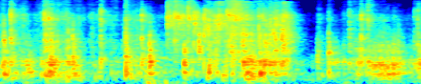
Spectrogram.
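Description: A clear plastic bag crinkling and rustling in the hands, with many light clicks of small plastic toy accessories knocking together inside it.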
